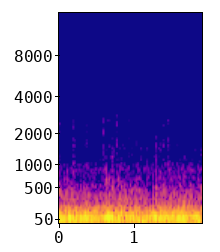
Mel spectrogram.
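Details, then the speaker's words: New Skoda Octavia driving over cobblestones, in-cabin: only steady low tyre rumble, no creaks or rattles from interior; cabin tight, apart from earlier tailgate strut creak fixed under warranty. "как-то не особо что ты скрипит закончилась площадка"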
